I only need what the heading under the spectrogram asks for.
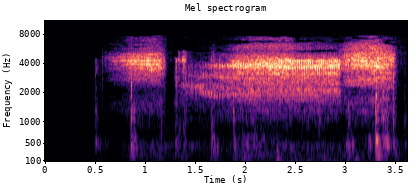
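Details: Barn owls at a nest box at night, where an intruding male, not the chicks' father, kills another male's chicks. Long harsh hissing screeches, broad and noisy, with a short break, then a second sustained rasp with scuffling thumps below.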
